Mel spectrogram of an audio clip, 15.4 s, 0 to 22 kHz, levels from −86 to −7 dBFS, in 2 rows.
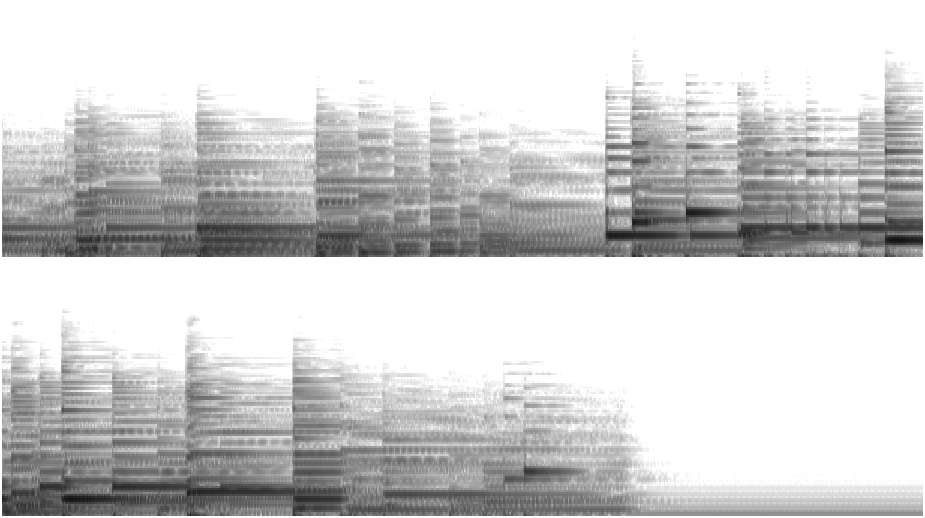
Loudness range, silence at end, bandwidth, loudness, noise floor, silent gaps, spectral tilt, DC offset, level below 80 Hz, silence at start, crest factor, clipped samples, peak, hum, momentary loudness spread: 14 LU; 2.45 s; 6.2 kHz; -25 LUFS; -54 dBFS; none; -9.5 dB/octave; under 0.1%; -40 dBFS; 0 s; 18 dB; under 0.1%; -8 dBFS; 50 Hz at -55 dBFS; 15 LU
